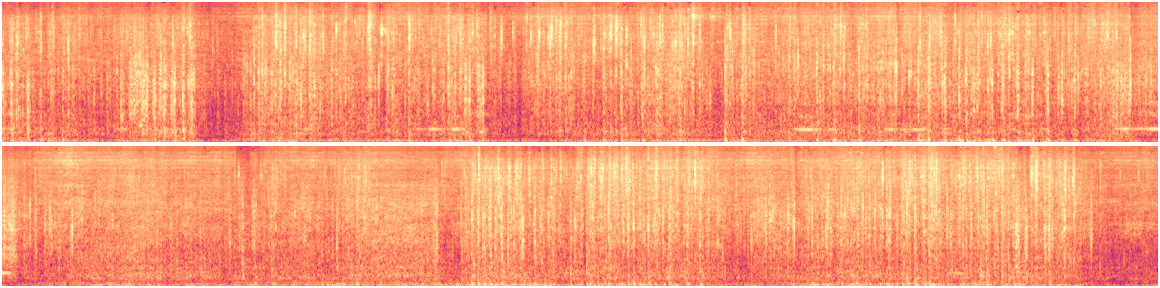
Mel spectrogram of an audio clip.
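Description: Bike tyres roll and crunch over loose dirt and gravel.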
